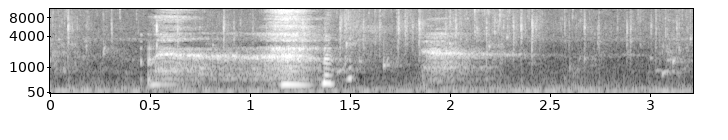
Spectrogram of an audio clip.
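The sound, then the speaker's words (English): Soft water pouring and trickling in a bath, with a brief splashy burst in the middle before it quiets to a faint dribble over low background hum. “How's the water? Is it too warm for you?”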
